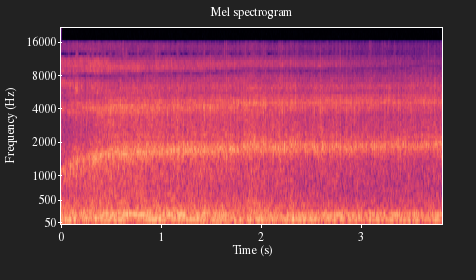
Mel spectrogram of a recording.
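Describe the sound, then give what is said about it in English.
A rocket's stage 2 engines fire with a loud, steady roar, a deep rumbling low end and a constant hissing rush above, holding an even intensity throughout with no voices. “I want you to prepare to fire stage 2 engines.”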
